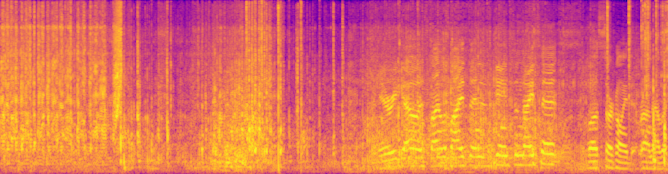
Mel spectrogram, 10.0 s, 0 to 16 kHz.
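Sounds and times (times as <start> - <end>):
plastic spinning tops clicking: 0.0 - 10.0.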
